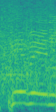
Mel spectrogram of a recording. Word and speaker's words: Piven: Is that a long line of Pivens, or because I've never met a Piven before? You know, it's actually a Ukrainian name, and it's pronounced Piven, I believe, and it means rooster or singing cock.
